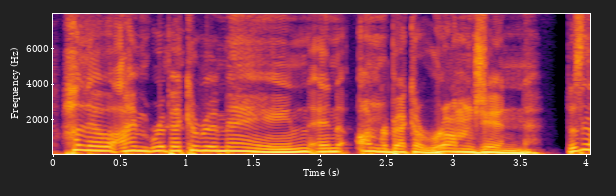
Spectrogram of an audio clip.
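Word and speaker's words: Romijn: and i love rebecca ramjin as number one i just love her in general i think she's awesome it's rebecca romain oh that's how you pronounce it i love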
